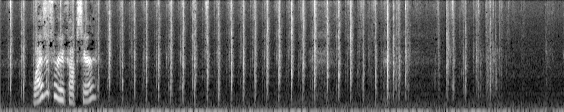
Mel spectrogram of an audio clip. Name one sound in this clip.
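Cards riffle and flutter quickly as they are shuffled.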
